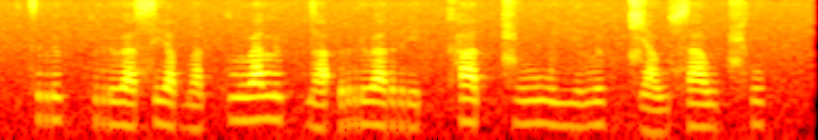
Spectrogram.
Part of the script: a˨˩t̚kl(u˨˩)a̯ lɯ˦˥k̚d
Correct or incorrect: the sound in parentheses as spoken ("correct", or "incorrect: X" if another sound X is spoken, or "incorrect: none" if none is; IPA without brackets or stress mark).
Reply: incorrect: u˦˥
